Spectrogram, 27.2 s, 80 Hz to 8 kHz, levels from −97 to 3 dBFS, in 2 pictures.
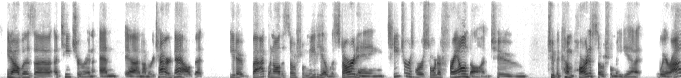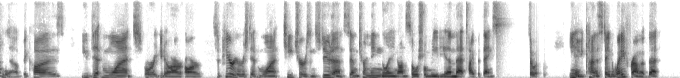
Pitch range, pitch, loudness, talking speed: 150-185 Hz, 165 Hz, -24 LUFS, 165 wpm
